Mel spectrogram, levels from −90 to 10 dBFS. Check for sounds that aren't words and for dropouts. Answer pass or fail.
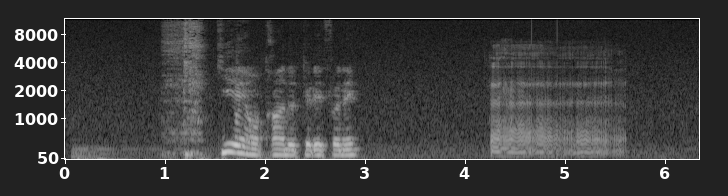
fail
